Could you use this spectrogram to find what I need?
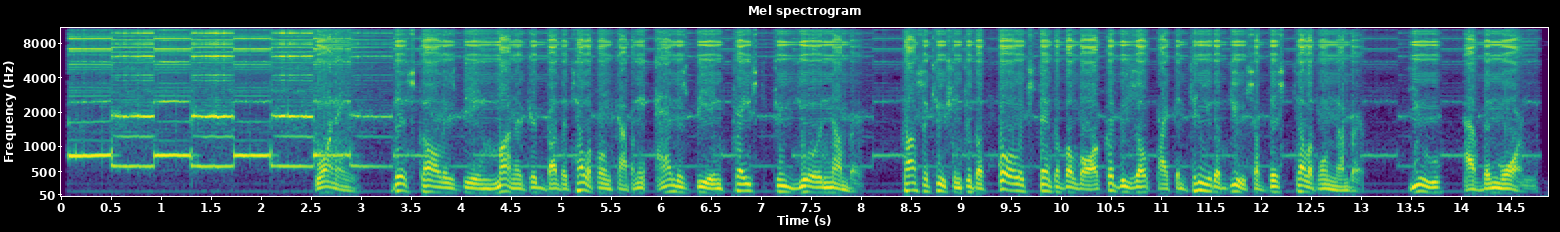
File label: Answering Machines Messages Phone Tap Warning; Mix-Funny-Ringtones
